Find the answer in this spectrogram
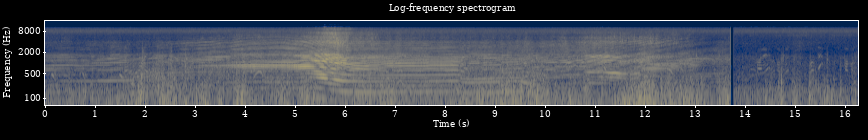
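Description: Radio-controlled model airplane flying overhead, its engine and propeller note dropping sharply in pitch as it passes about five to six seconds in, then climbing again as it comes back around. The sound breaks off abruptly near the end and turns quieter and more distant.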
